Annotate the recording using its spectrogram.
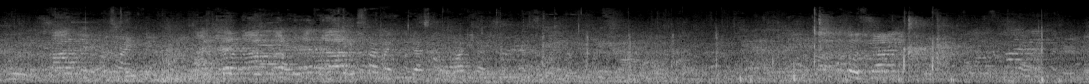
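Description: A crowd of people talks and calls out in a large echoing hall.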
